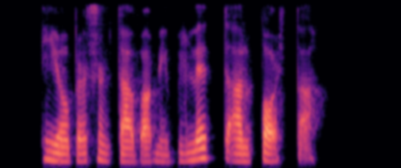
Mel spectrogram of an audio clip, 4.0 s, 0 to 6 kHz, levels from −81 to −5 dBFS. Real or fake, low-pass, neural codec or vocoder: fake; 5.4 kHz; autoencoder, 22.05 kHz, a latent of 192 numbers a frame, VITS, trained on one speaker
